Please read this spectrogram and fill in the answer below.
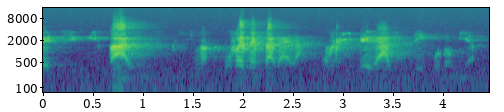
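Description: A person talking over a telephone line, the voice thin and narrow-sounding, in short phrases with brief pauses.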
